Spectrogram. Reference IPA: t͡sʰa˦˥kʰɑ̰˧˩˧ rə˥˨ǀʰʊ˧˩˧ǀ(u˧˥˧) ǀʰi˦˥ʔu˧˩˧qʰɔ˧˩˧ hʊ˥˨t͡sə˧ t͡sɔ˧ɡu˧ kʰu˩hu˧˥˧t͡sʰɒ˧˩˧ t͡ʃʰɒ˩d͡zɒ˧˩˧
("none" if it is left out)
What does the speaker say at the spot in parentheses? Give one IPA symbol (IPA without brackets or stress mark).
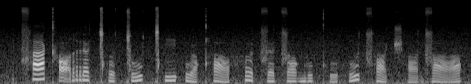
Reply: u˧˥˧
